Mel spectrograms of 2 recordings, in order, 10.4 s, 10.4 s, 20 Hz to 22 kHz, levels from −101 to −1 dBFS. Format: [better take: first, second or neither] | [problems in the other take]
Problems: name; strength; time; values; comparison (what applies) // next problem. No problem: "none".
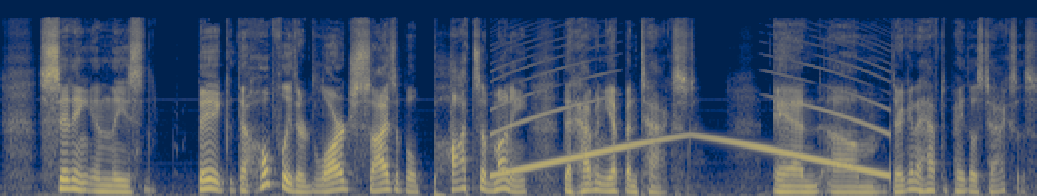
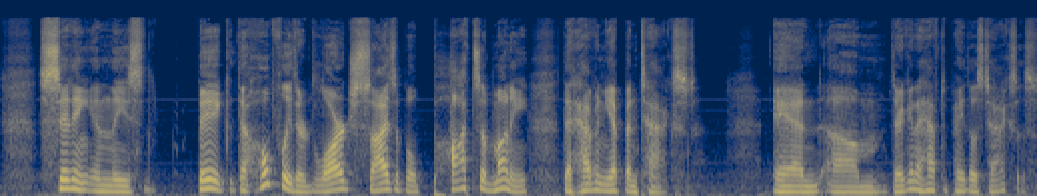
second | siren; noticeable; from 5 to 9 s; peak 1 dB below the speech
